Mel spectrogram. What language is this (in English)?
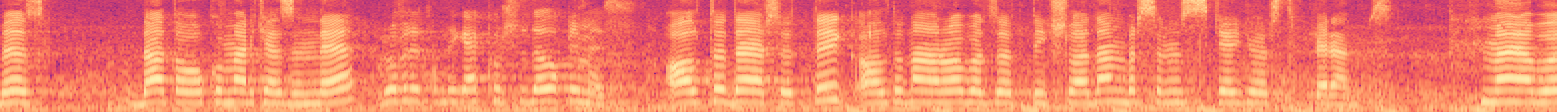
Turkish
